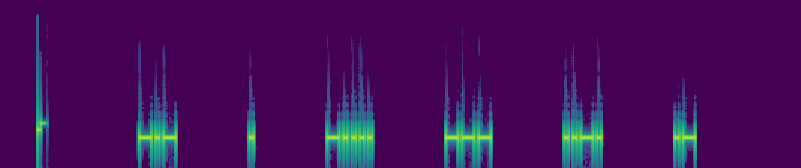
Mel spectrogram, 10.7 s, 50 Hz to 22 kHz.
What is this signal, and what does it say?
Morse code, heard as a keyed tone, about 22 wpm, spaced as for 8 wpm, 700 Hz. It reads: KE6OFA
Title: USA Call Signs - 6 Characters - 6x Character Spacing - 22wpm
